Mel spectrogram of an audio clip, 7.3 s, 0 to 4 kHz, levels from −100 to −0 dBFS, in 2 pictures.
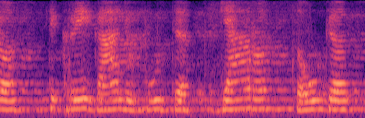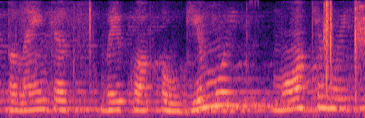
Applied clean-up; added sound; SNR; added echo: none; Camera; 14 dB; reverberation time 1.8 s.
